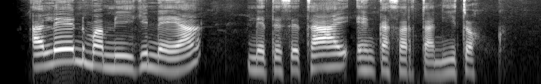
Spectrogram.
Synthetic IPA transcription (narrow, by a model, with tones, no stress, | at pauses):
a˨le˦nma˨miɡi˦nɛ˨ja | nɛ˨tɛ˨sɛ˨ta˦jɛ˦ŋka˨sa˨ɾta˨ni˦tɔ˦k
